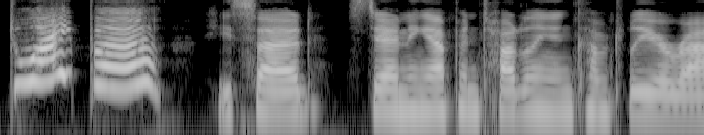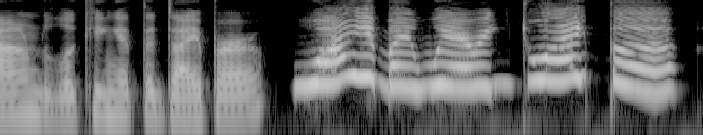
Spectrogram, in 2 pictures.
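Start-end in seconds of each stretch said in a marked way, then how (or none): 0.0-0.8 put-on high squeaky toddler voice; kid voice. A narrator's reading. Toddler character voice. 4.9-6.9 put-on high squeaky toddler voice; kid voice. A narrator's reading. Toddler character voice.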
